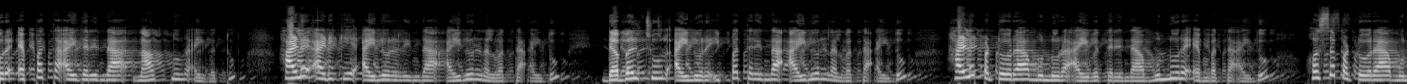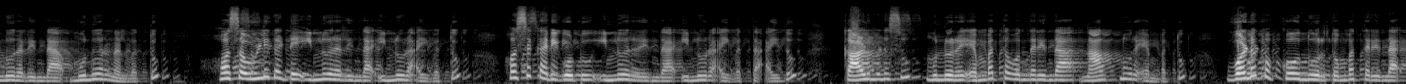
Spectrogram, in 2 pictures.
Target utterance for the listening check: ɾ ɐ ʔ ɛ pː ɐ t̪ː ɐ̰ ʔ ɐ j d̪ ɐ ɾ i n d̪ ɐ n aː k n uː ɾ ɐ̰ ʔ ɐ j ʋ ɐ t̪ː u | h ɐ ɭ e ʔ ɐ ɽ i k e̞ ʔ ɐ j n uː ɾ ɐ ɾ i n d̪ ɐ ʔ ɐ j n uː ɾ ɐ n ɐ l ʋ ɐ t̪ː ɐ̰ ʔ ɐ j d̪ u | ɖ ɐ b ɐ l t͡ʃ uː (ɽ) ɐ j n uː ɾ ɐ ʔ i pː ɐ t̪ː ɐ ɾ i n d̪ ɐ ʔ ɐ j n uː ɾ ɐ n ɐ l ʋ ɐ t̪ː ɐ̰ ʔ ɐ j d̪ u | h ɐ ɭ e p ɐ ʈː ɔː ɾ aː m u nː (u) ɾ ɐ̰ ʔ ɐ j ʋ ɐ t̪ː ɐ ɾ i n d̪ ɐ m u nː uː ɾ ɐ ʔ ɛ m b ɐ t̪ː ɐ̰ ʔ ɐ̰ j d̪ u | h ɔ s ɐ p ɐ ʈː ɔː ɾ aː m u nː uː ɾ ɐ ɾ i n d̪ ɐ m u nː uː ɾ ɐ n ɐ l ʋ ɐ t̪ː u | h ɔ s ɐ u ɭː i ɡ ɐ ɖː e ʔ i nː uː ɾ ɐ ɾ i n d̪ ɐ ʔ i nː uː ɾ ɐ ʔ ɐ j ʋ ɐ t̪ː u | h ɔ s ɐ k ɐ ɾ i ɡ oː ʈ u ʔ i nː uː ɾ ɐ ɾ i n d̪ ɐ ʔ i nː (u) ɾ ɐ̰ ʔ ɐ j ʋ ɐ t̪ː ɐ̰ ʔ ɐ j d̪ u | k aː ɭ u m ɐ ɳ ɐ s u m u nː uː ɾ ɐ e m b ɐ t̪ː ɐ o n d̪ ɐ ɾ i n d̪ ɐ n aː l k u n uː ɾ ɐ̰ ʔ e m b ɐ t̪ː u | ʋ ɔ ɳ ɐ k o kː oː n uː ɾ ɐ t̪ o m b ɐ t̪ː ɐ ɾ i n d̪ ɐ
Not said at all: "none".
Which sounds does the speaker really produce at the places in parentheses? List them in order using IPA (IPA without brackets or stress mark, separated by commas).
l, uː, uː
